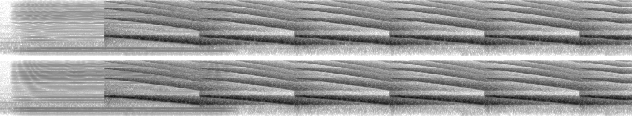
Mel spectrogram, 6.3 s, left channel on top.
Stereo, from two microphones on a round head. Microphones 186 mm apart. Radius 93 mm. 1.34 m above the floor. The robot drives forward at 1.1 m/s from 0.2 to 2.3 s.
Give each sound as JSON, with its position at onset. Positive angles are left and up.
{"t": 1.0, "sound": "a fire alarm", "side_deg": 15, "distance_m": 5.0}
